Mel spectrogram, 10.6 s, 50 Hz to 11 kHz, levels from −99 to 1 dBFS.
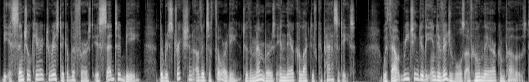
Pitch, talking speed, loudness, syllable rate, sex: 130 Hz, 180 wpm, -18 LUFS, 6.1 syllables/s, male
